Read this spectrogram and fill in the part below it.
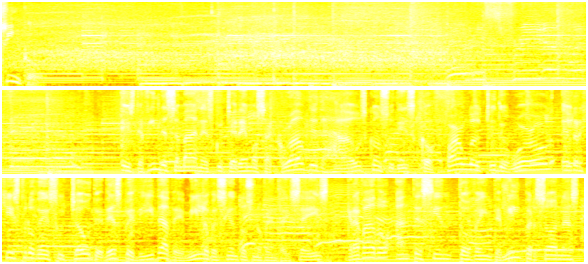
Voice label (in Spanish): promo en vivo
